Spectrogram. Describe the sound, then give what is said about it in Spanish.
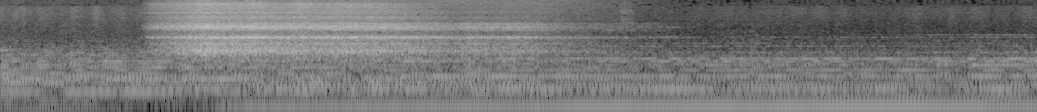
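A deep inhale comes as a long, soft rush of air lasting a few seconds, over steady background music tones that continue after the breath fades. “Inhala profundamente, sostén el aire por un momento y exhala.”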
